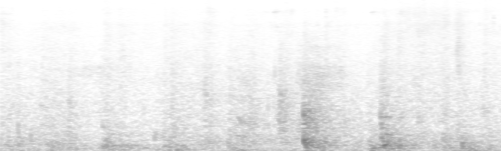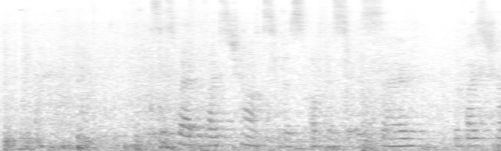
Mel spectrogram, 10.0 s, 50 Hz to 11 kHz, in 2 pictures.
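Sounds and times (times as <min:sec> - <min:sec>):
footsteps on carpeted stairs: 0:00.0 - 0:07.6.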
